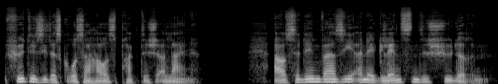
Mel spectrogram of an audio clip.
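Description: A man narrating a radio crime drama from a script in a measured, sober, factual way. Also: low-pitched, no room sound, studio quality. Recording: faint music behind.

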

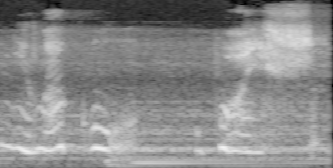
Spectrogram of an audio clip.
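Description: An actress playing a small, frightened but brave and tender-hearted boy in a radio play, breathy and effortful, talking to himself. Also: extremely high pitch, steady tone, extremely slow, over music, exaggerated voice. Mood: exhausted, despairing. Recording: muffled sound with faint background noise.

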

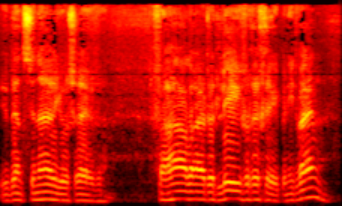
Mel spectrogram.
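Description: An actor playing a brisk, sardonic police commissioner in a radio play, questioning in a curt, businesslike way. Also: male voice, lowish voice, a little mellow, natural voice.

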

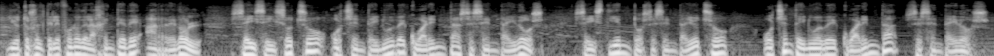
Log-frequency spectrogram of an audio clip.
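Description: A man's voice: on the low side, normal speed, over loud music. A man with an accent from Spain, reading a scripted announcement as host of a community radio programme in a studio. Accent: Spanish from Spain.

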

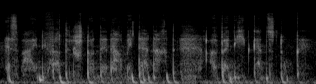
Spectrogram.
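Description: An actress whispering a hunting tale in a radio play, set back from the microphone. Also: female voice, brisk, close to an everyday voice. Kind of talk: whispered recitation.

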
